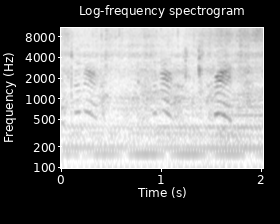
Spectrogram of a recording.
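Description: A dog whining in three short, high cries that fall in pitch, over a steady low hum.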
